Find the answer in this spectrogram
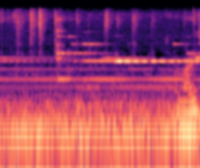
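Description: Several chime-like tones ringing on steadily at different pitches, with light scattered clicking of beads and charms on a memory-wire bracelet being handled.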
